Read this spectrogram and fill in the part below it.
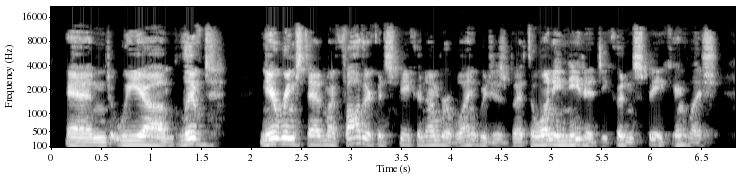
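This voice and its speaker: This man's voice is somewhat breathy. He speaks at a medium pitch. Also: ordinary pitch variation, moderate pace. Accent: Midwestern US. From Iowa, Des Moines. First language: Latvian. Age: 70s. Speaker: baseball historian. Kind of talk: interview.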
